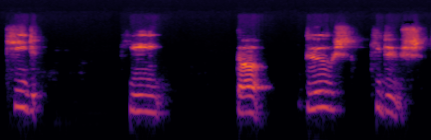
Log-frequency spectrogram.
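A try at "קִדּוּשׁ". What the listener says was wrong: Right, kiddush. Good, right.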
